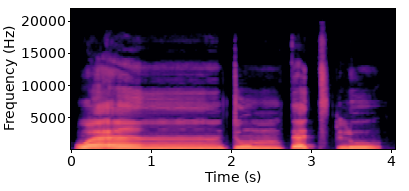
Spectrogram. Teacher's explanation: memberikan sedikit sifat gunnah kepada huruf mim yang mati, tetapi jangan panjang. Kalau panjang dia jadi idgham, dia jadi macam dengung. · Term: Izhar syafawi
